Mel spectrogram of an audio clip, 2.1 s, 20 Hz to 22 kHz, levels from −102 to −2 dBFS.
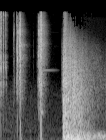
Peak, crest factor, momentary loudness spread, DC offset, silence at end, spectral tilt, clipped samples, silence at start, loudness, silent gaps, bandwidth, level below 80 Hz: -4 dBFS; 18 dB; 8 LU; under 0.1%; 0 s; -2.5 dB/octave; under 0.1%; 0 s; -20 LUFS; none; 15.5 kHz; -30 dBFS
